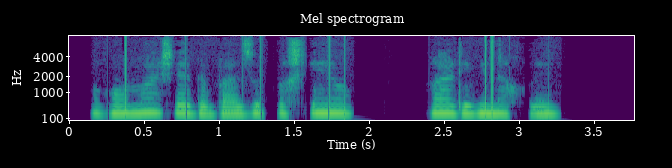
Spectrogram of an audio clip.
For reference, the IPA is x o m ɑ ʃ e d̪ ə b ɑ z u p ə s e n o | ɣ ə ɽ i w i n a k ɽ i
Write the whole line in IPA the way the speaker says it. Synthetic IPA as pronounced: ɣ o m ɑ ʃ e d̪ ə b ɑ z u p ə x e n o | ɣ ɑ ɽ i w i n a x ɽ i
